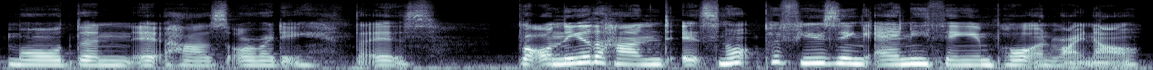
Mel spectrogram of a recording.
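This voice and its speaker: A woman's voice: mid-range voice, a little fast, lightly acted. A woman playing an anxious but wry medic piloting a craft in a science fiction audio drama, thinking aloud in technical terms. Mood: focused, thoughtful.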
